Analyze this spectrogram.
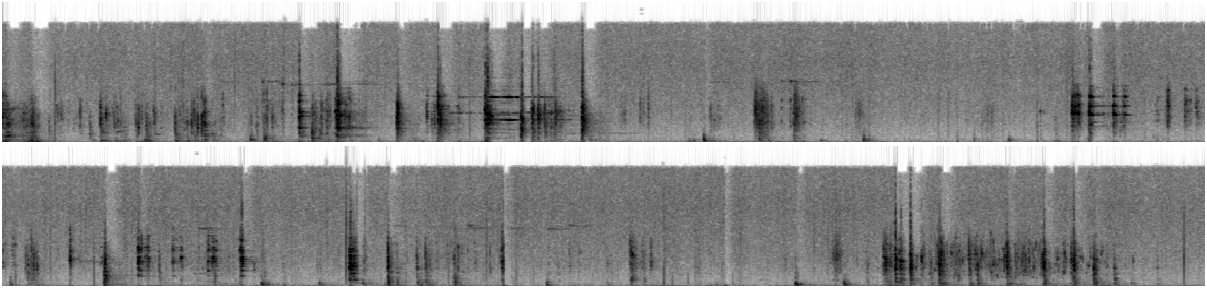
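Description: Dishes and pans clatter and clink.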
